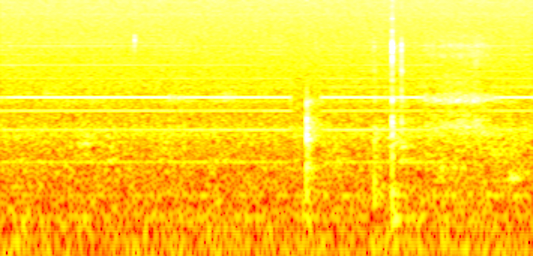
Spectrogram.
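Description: Small yellow DC gear motors of an Arduino robot car, driven through an H-bridge, give a steady high whine. The whine cuts out briefly about two and a half seconds in and comes back with a click, and another click follows a moment later. The motors are straining: the car is weighed down by its breadboard and can hardly move.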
